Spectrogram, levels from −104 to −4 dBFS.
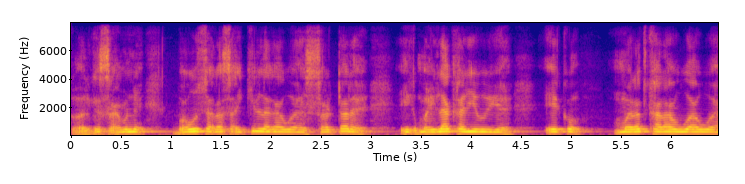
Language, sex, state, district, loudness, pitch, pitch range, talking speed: Hindi, male, Bihar, West Champaran, -16 LUFS, 160 Hz, 155-165 Hz, 205 wpm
